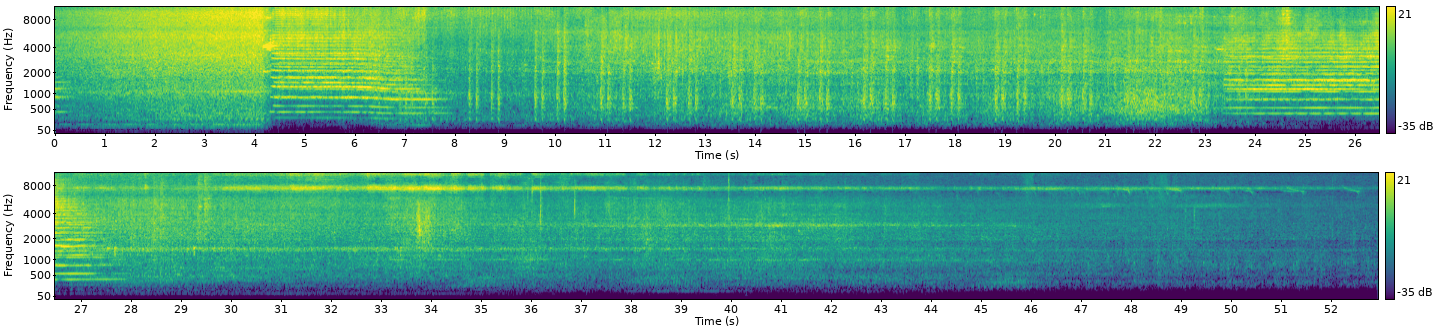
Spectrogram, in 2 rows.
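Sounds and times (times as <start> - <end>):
multi-tone train horn: 0.0 - 0.6, 4.1 - 8.1, 23.1 - 28.0
train wheels clattering: 6.6 - 26.0, 26.7 - 44.6
wheel squeal: 17.4 - 51.5.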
